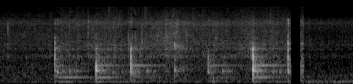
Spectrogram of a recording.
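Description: Green chillies, dried red chillies and curry leaves fry in hot oil for a chow chow chutney, a steady sizzle broken by about five sharp scrapes of a stirring spoon against the pan, close and fairly quiet with no talk.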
